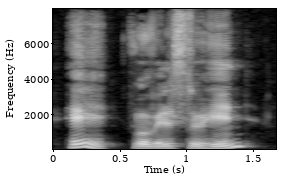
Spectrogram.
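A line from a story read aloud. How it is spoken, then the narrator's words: Old fisherman calling out. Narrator (German): rief ihm der alte Fischer zu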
